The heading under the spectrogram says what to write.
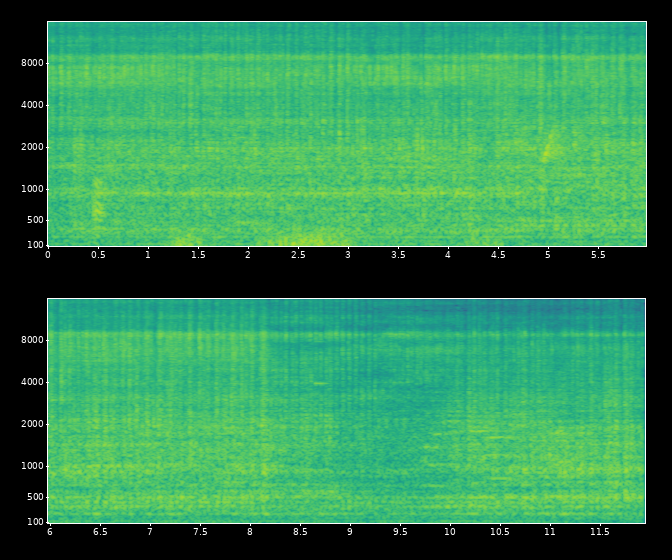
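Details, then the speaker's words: Inverter air conditioner indoor unit after gas recharge, harsh continuous rasping grind like a stone-crushing machine as the blower wheel scrapes ice packed between evaporator coil fins; must wait for ice to melt. "só que agora eu vou ligar aqui ó para vocês ouvirem não dá nem para ligar a máquina parecendo uma máquina de moer pedra"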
